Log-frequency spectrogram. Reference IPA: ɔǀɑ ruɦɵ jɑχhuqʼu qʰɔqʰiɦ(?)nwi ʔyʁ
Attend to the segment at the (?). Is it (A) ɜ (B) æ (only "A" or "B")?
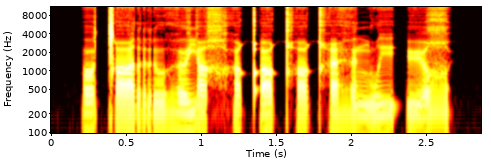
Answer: A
